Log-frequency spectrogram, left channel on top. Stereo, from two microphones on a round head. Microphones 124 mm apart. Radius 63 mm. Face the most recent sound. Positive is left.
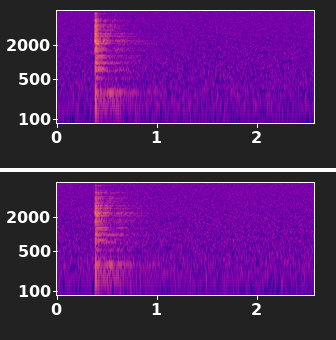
turn(degrees=80)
